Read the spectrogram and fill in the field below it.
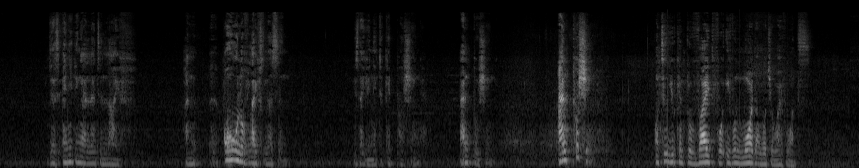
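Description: A second man answers calmly, close by.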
